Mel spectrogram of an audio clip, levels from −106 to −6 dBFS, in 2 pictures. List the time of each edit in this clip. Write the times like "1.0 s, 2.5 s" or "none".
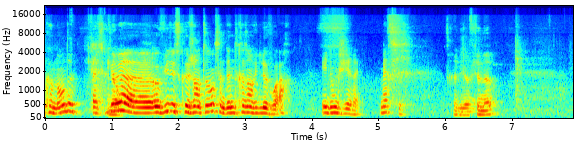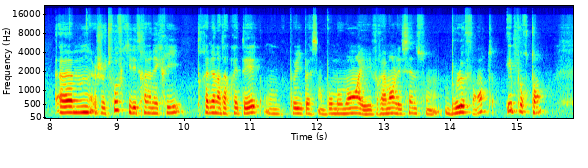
12.0 s, 13.9 s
